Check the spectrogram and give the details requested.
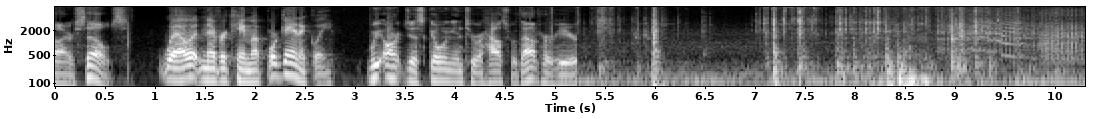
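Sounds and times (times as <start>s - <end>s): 
speech: 0.0s - 5.6s
keys jingling and scraping in a lock: 5.2s - 9.6s
door rattling and creaking open: 5.2s - 10.2s.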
